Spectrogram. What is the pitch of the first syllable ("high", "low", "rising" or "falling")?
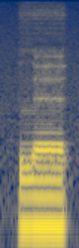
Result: low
